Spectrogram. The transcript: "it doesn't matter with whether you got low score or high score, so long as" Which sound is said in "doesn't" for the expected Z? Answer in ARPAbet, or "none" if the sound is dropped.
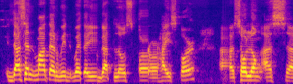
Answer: S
